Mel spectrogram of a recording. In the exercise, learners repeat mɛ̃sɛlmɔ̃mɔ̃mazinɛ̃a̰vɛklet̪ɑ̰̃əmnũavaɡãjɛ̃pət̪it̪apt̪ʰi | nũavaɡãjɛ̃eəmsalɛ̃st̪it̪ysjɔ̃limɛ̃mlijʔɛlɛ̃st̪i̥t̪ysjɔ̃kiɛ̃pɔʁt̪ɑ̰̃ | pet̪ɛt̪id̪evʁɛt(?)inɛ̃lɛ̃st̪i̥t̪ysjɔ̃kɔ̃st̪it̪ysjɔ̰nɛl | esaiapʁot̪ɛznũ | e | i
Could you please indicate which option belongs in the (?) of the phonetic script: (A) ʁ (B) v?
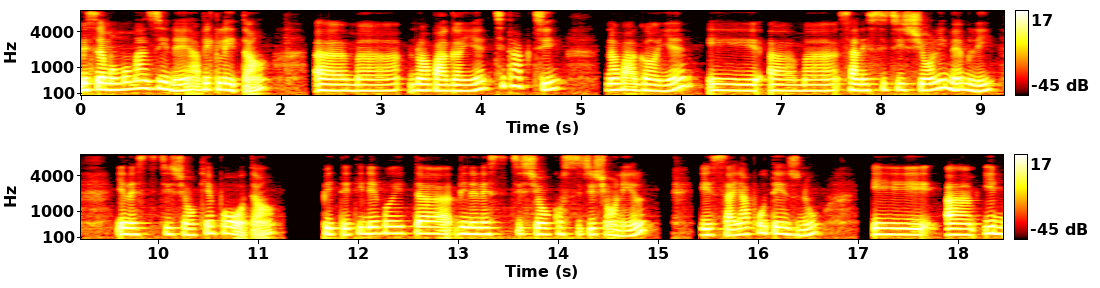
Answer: B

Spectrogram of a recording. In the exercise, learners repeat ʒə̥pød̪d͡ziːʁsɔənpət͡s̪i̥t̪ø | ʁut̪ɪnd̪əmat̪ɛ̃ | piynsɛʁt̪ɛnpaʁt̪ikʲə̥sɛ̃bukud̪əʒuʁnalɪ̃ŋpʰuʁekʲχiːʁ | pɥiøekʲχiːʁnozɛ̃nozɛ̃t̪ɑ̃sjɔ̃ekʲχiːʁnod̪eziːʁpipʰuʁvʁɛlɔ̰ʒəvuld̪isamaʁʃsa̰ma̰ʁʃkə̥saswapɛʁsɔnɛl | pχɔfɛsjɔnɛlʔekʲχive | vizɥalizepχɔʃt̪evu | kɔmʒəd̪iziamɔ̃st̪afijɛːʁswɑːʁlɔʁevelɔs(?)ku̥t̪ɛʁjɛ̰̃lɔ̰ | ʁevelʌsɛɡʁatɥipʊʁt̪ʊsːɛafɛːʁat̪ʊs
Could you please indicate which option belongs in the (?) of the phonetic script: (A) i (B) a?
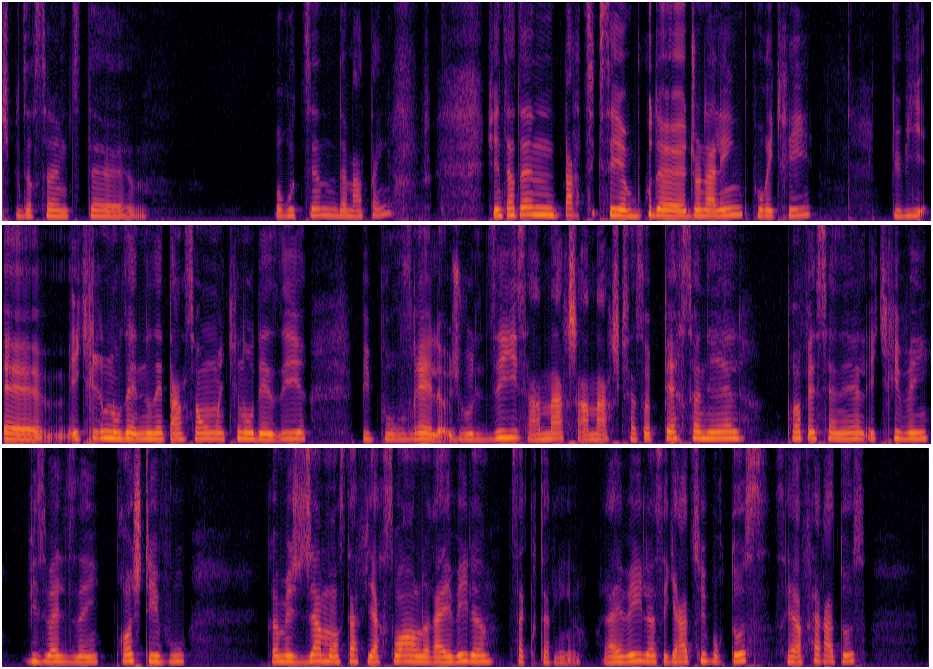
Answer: B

